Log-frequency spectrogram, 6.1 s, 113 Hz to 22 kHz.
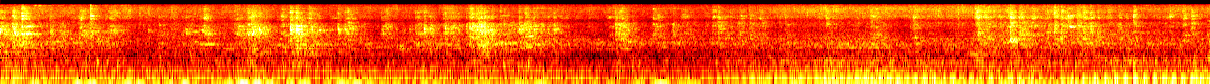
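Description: Diesel engine of a Rural King RK37 compact tractor running while it pulls a hay rake, with the rake's mechanism clattering. The engine hum grows louder about halfway through.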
